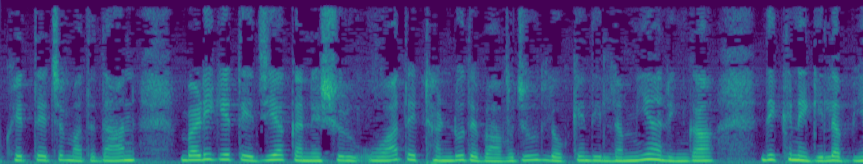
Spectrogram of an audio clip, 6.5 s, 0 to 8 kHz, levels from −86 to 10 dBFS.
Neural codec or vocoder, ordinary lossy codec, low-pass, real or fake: none; none; none; real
